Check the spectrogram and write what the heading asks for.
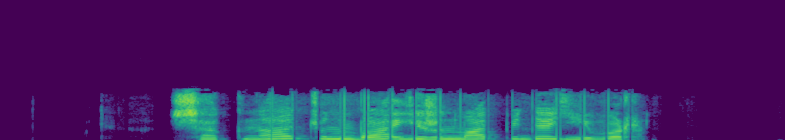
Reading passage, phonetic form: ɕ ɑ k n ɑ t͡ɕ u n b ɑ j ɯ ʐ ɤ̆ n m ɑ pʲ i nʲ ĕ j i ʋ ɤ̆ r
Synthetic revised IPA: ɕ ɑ k n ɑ t͡ɕ u n b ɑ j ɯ ʐ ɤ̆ n m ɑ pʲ i dʲ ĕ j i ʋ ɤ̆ r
